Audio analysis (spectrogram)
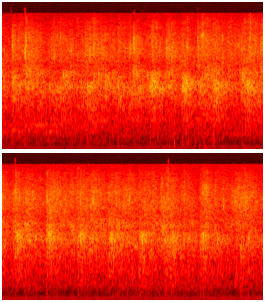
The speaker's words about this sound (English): Oh, if you believe that, I wish you'd stand to your feet and clap your hands and say, there is a why.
